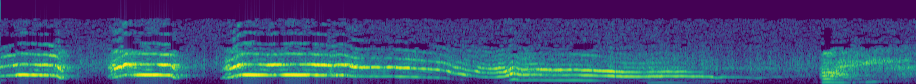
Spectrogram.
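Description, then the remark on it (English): Loud, anguished shrieking from a human voice: three short piercing cries, then a long wavering scream that slides downward in pitch before a final ragged burst. “Came a frightful shrieking, torn from the throat of a damned soul in torment, and I fell forward on the ground and something fell with me.”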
